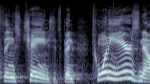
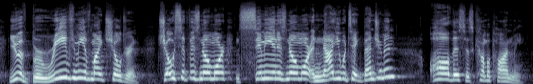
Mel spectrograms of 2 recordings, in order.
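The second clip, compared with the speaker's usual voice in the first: a hint of an anguished old father, pitched higher; grieving father Jacob; 7 semitones higher than usual. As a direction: lightly voice Jacob's lament over his lost sons. Jacob laments losing his sons.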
